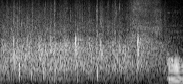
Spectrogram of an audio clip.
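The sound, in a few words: church congregation applauding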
